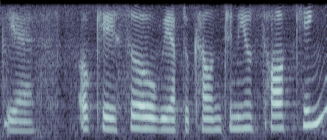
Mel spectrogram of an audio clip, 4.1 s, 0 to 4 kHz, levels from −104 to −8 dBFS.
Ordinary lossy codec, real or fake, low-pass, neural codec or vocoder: none; fake; 3.6 kHz; codec, 16 kHz in and 24 kHz out, 1 kbps, XY-Tokenizer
